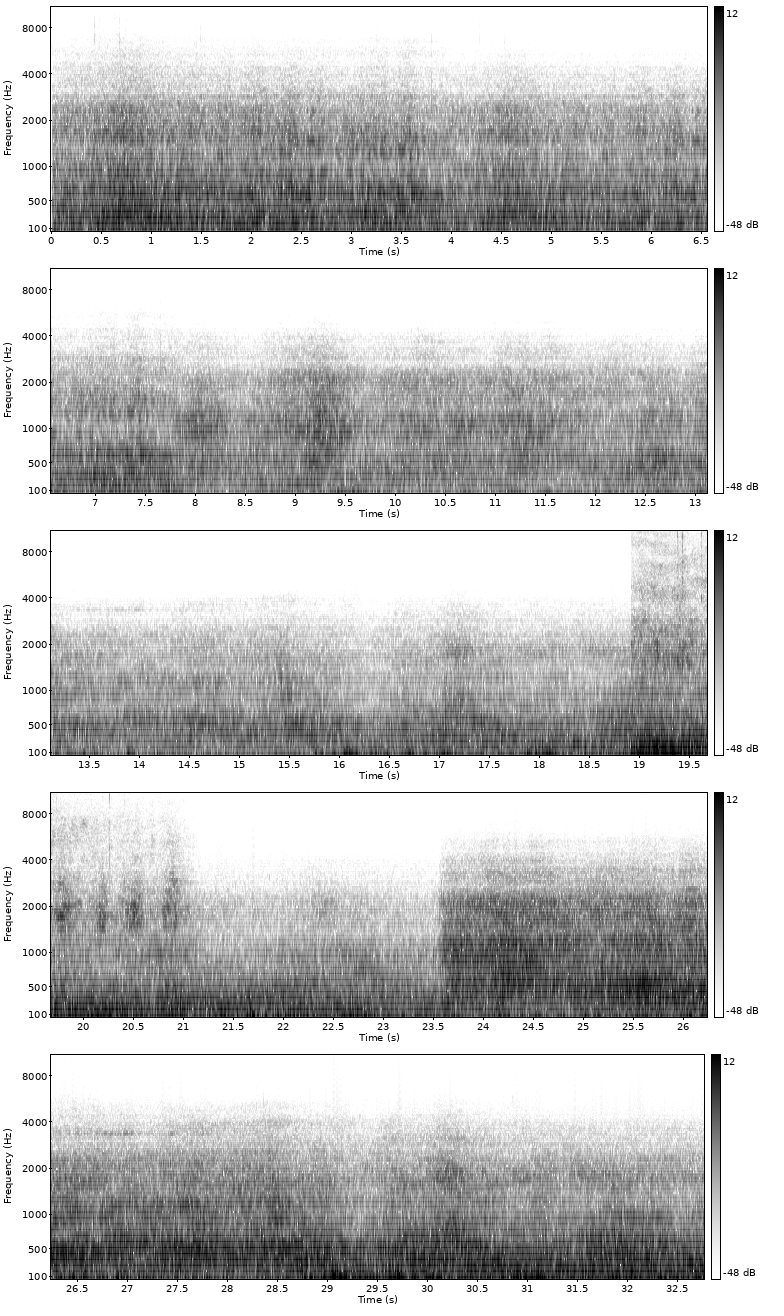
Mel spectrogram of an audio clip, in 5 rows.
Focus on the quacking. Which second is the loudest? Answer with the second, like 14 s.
19 s.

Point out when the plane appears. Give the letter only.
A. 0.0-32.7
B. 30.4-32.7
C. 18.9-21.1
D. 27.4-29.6
A.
